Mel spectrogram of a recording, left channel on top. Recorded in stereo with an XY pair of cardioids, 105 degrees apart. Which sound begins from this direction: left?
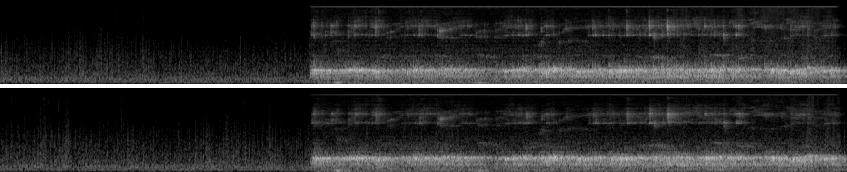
Boiling, at 3.1 s.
